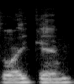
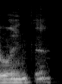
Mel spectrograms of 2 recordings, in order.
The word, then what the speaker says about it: Laken: It's Laken, and he said Lincoln.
